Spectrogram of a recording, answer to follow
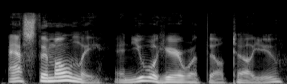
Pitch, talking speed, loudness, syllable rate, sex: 115 Hz, 230 wpm, -17 LUFS, 4.6 syllables/s, male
